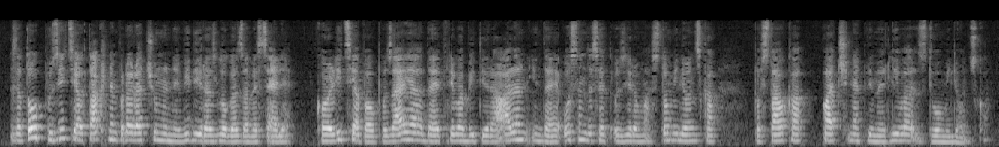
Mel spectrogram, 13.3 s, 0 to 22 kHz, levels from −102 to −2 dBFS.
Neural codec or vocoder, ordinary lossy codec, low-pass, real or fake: vocoder, 44.1 kHz, 128 mel bands, Pupu-Vocoder; AAC, 32 kbps; 19.8 kHz; fake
